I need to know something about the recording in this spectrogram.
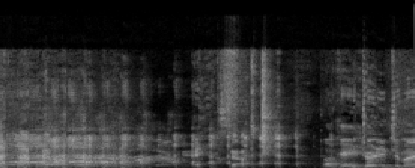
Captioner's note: room laughing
